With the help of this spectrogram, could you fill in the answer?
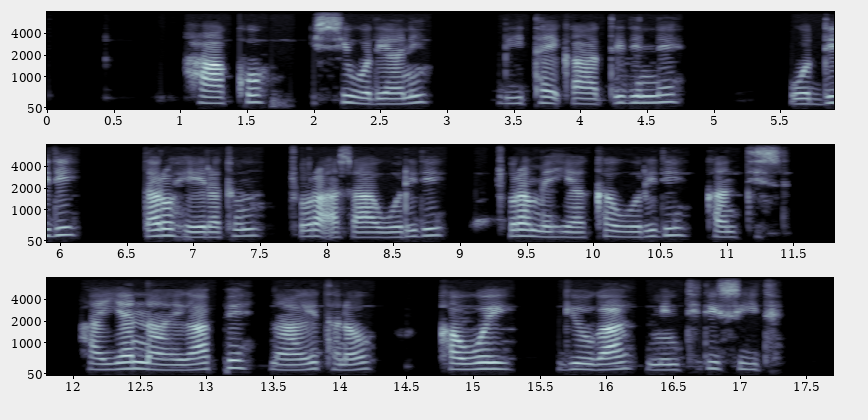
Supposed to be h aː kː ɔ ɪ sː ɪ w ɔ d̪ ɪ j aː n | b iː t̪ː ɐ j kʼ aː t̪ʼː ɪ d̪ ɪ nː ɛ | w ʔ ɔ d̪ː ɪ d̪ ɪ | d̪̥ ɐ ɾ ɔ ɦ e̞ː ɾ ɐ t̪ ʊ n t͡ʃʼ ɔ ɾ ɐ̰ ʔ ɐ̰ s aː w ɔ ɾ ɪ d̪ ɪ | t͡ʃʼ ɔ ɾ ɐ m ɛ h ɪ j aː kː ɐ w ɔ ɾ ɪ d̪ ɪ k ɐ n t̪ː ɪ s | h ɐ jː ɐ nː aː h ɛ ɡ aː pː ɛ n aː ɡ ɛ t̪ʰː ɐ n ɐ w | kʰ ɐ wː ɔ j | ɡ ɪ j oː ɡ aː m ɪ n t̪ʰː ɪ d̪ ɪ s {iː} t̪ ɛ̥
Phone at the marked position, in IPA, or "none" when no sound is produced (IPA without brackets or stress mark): iː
